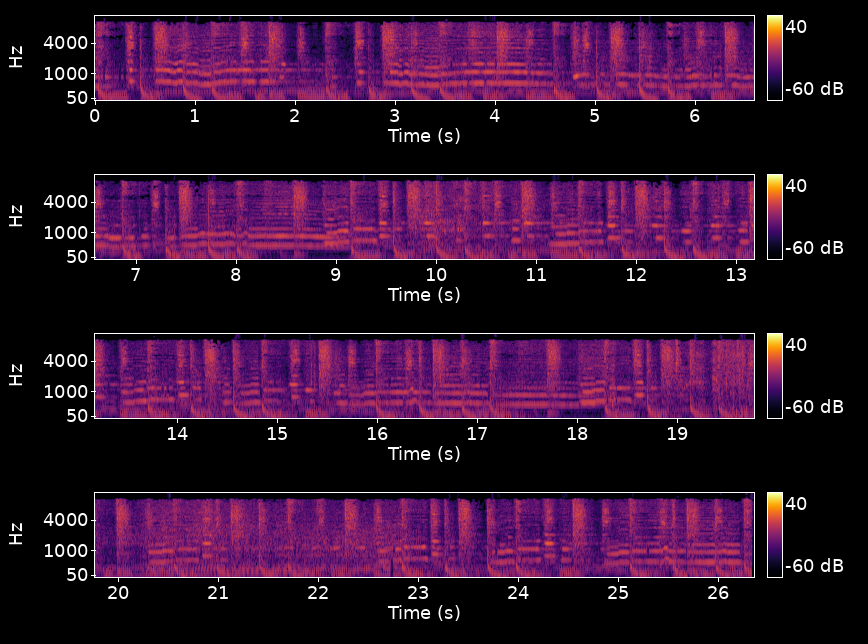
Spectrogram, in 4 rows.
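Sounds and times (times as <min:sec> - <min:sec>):
kushi flute: 0:00.0 - 0:26.3.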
